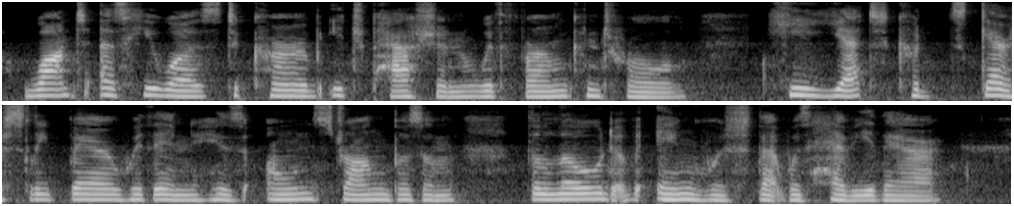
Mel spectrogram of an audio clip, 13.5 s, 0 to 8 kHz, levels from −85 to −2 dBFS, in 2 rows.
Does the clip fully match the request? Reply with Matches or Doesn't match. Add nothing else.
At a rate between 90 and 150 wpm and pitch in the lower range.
Doesn't match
